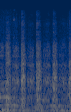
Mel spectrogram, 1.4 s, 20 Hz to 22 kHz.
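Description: A 2-3-year-old female tricolour (black, white and tan) Bernese mountain dog of about 33 kg pants steadily, about five quick breathy huffs in a regular rhythm, soft, with no other sounds or voices.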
